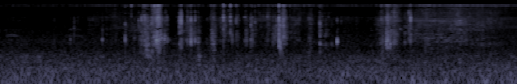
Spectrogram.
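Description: Short, scattered crunching and rustling noises, several in a row from about two seconds in, from a person handling a just-landed small roach and river debris and shifting on a gravelly, snowy bank. A low steady rumble lies underneath.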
